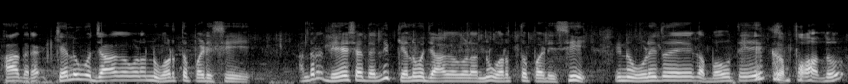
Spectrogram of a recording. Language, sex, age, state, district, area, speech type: Kannada, male, 18-30, Karnataka, Bellary, rural, spontaneous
